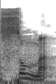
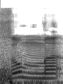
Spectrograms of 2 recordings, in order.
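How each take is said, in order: First: The word begins with a hissing 's' sound. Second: The word begins with a soft 'th' sound. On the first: The speaker calls it wrong. "bukan summa ya" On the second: The speaker calls it right. "huruf tha makhrajnya di ujung lidah bertemu dengan ujung gigi seri atas"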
